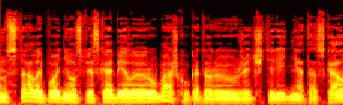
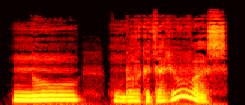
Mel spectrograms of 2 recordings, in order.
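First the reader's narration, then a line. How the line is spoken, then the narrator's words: Stunned speaking. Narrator (Russian): проговорила ошеломленная Байта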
